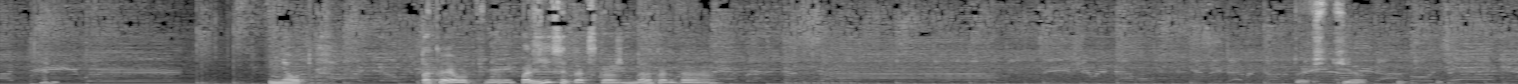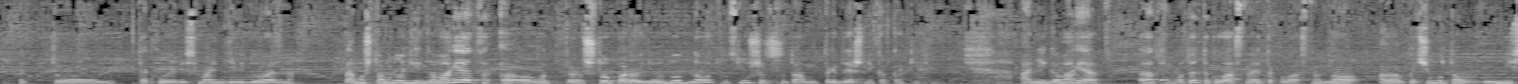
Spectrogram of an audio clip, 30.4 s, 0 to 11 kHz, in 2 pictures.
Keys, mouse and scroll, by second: 4.9 a, 6.4-11.5 drag, 11.5-16.6 drag, 17.2-22.3 drag, 22.4-27.5 drag, 28.3-30.3 drag.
